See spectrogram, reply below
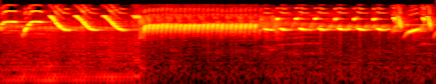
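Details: Agitated canary singing loudly: rapid repeated downslurred whistles give way to a long, fast, buzzing rolled trill, then a steady series of quick high pulsed notes. A low hum fades out early on.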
